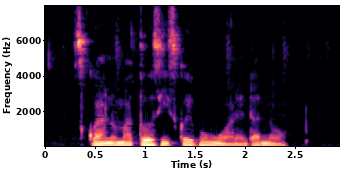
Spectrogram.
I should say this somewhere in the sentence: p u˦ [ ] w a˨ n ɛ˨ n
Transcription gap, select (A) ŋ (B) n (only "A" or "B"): A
